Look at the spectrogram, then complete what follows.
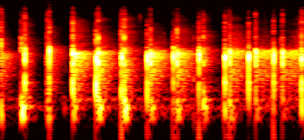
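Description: Applause from a small group for the event's organizer, a quick run of sharp claps at an uneven, fairly brisk pace, moderately loud and with no one talking over it.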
